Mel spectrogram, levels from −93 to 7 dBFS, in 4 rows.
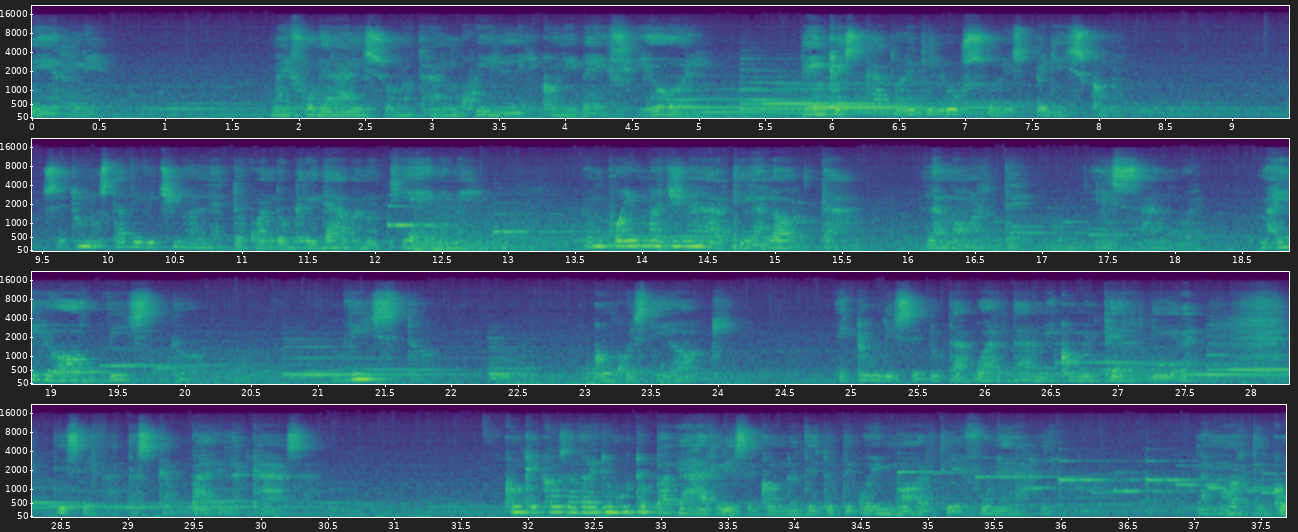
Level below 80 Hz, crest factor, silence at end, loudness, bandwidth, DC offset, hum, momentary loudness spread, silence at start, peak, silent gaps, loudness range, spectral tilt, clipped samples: -44 dBFS; 20 dB; 0 s; -22 LUFS; 16 kHz; under 0.1%; none; 19 LU; 0 s; -4 dBFS; none; 5 LU; -3.5 dB/octave; under 0.1%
